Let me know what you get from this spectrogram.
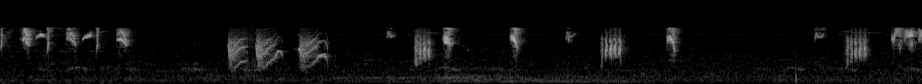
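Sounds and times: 
long-tailed shrike singing mixed mimicked phrases: 0:00.0 - 0:01.4, 0:02.3 - 0:06.9, 0:08.1 - 0:09.2.

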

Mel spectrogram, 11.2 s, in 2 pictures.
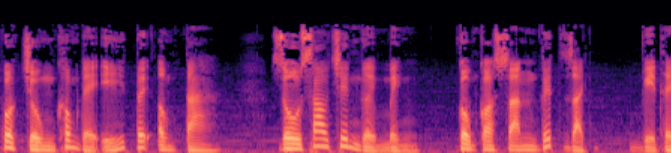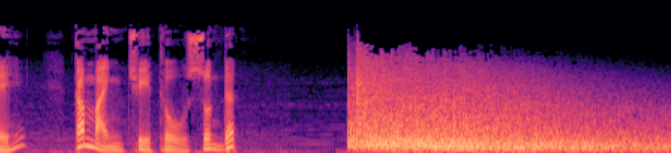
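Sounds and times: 
speech: 0:00.0 - 0:07.7
loud explosion boom with rumbling roar: 0:08.5 - 0:11.1.

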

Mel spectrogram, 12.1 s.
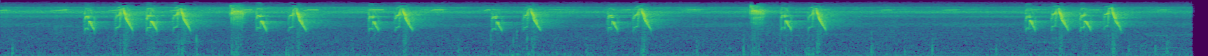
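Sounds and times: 
yellow-green grosbeak nominate subspecies canadensis singing: 0:00.8 - 0:06.7, 0:07.5 - 0:08.4, 0:10.2 - 0:11.7.

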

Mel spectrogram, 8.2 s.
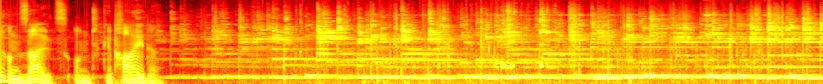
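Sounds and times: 
speech: 0:00.0 - 0:02.4
bells on necks of mule caravan clanking and jingling: 0:00.0 - 0:08.2.

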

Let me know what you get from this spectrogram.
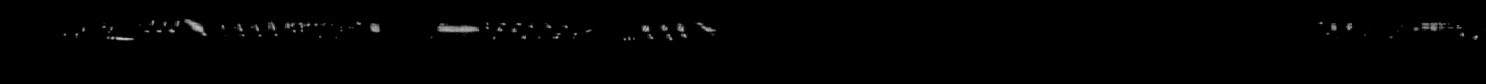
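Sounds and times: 
European goldfinch song: 0:00.6 - 0:07.2, 0:13.1 - 0:14.8.

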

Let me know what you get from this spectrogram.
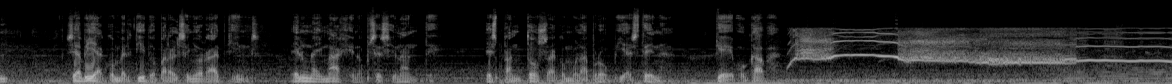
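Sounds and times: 
speech: 0:00.0 - 0:08.4
woman screaming in terror on opening a hotel room wardrobe: 0:07.9 - 0:11.7.

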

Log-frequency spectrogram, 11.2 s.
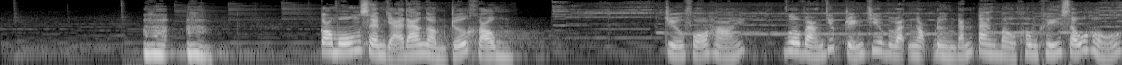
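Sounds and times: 
speech: 0:01.4 - 0:02.0, 0:03.2 - 0:05.2, 0:06.6 - 0:11.2
person coughing: 0:01.4 - 0:02.3.

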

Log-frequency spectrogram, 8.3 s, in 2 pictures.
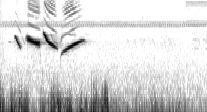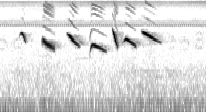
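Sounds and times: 
green-winged saltator whistled song: 0:00.2 - 0:01.8, 0:04.5 - 0:07.4.

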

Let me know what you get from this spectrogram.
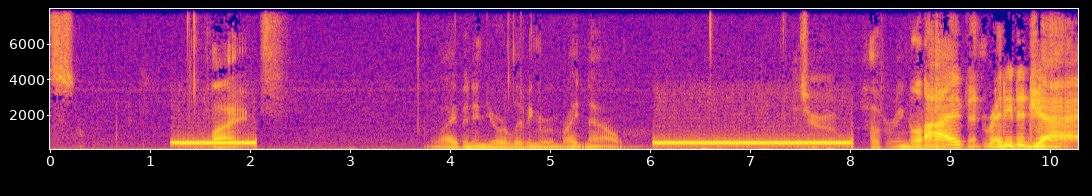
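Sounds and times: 
telephone line ringing tone: 0:01.2 - 0:02.1, 0:06.0 - 0:08.0
speech: 0:04.0 - 0:05.8, 0:08.2 - 0:10.2.

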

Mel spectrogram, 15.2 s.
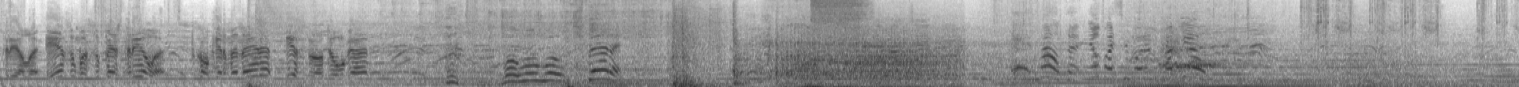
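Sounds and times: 
speech: 0:00.3 - 0:06.4, 0:10.5 - 0:12.3
truck engine starting and pulling away: 0:04.2 - 0:14.8.

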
